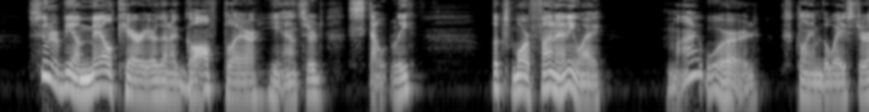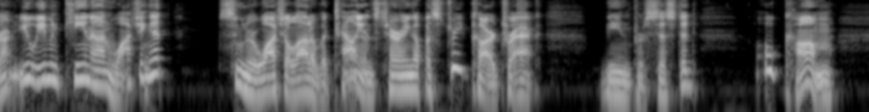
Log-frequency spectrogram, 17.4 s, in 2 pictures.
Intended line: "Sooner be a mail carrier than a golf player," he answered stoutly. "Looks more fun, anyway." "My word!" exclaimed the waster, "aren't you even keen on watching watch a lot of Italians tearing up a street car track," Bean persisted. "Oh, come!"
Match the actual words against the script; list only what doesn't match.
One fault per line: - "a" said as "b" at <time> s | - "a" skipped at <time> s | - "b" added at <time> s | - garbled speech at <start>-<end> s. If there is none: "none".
- "it Sooner" added at 10.2 s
